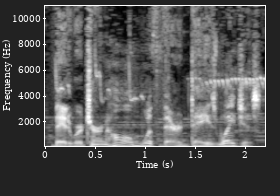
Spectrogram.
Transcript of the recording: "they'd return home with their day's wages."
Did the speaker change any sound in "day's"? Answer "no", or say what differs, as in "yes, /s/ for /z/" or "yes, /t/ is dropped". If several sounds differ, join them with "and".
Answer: no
